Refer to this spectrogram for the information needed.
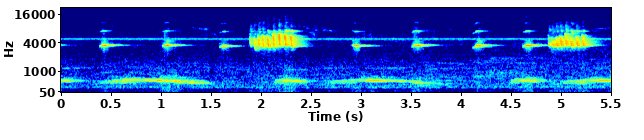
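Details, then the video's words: Cucak kinoi leafbird song, meant to provoke a lazy kinoi: high chips and loud buzzy trills, accompanied by soft low drawn-out whistles. "Cucak Kinoi Untuk Memancing Emosi Kinoi Malas Bunyi"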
